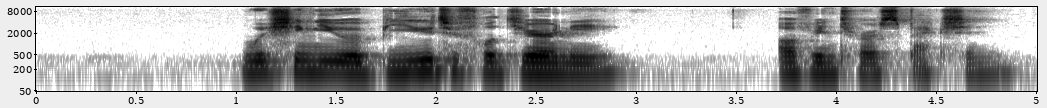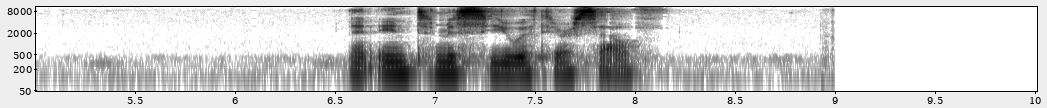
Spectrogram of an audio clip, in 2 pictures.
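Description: A woman speaks calmly and softly nearby.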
